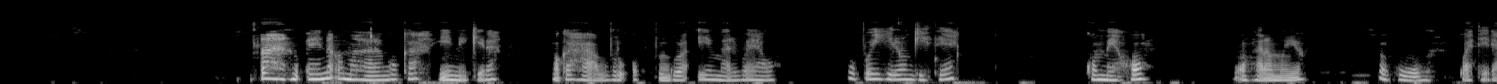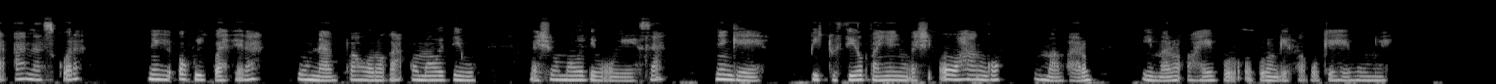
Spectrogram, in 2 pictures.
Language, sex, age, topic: Oshiwambo, female, 25-35, finance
